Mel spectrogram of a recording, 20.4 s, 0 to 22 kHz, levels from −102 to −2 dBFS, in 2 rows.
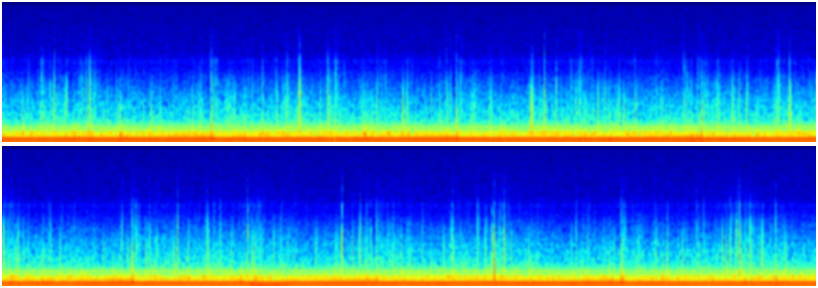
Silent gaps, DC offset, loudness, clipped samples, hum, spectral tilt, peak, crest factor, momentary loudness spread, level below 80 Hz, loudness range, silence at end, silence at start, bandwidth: none; 0.2%; -23 LUFS; under 0.1%; none; -12.5 dB/octave; -4 dBFS; 18 dB; 1 LU; -26 dBFS; 0 LU; 0 s; 0 s; 2.2 kHz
